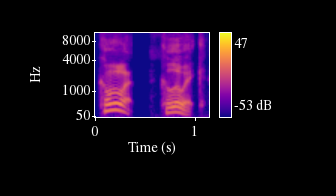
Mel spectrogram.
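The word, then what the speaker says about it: Kaluhyat: We are at Turning Stone this weekend on Friday for the USAM Tour Albany region event at Course K, which is pronounced Kaluik.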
